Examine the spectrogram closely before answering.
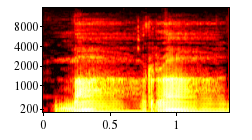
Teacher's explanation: with equal stress on each of the four syllables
